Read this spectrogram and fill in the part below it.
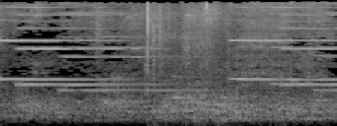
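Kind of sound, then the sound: signal or alarm, parliament voting bell ringing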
